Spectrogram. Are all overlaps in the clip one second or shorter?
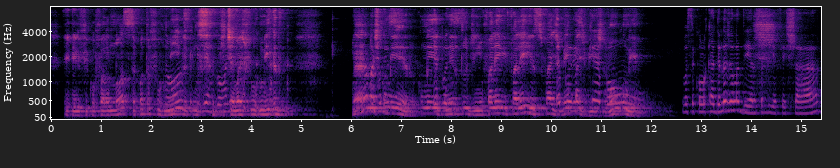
No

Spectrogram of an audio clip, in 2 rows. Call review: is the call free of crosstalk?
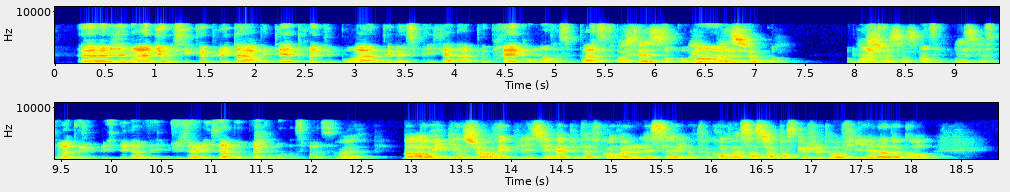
No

